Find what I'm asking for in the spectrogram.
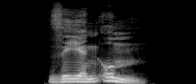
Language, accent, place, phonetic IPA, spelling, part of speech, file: German, Germany, Berlin, [ˌzeːən ˈʊm], sehen um, verb, De-sehen um.ogg
- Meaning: inflection of umsehen: 1. first/third-person plural present 2. first/third-person plural subjunctive I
